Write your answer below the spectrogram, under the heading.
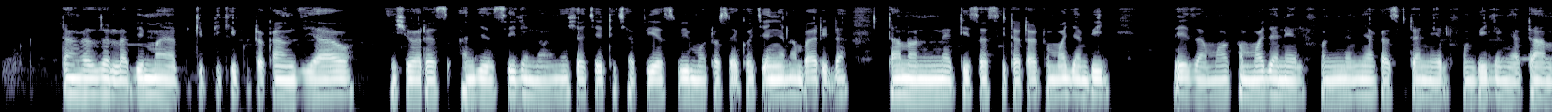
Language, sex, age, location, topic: Swahili, male, 18-24, Kisumu, finance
